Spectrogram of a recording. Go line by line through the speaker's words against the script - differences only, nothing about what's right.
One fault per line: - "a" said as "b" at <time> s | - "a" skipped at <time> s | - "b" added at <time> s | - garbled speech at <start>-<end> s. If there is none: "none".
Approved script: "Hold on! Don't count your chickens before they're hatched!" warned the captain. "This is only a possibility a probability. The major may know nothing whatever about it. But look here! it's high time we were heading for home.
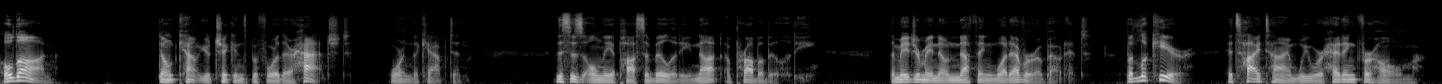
- "not" added at 6.9 s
